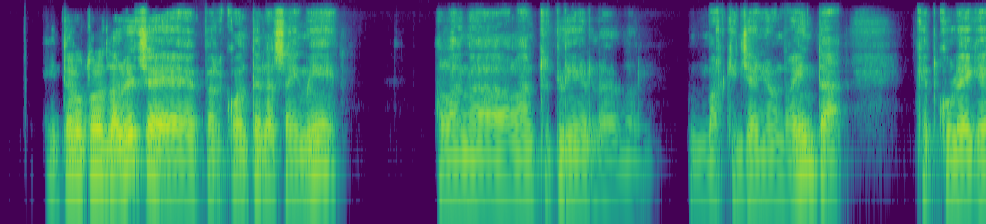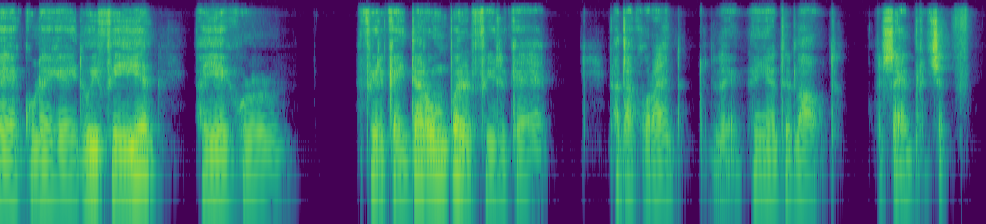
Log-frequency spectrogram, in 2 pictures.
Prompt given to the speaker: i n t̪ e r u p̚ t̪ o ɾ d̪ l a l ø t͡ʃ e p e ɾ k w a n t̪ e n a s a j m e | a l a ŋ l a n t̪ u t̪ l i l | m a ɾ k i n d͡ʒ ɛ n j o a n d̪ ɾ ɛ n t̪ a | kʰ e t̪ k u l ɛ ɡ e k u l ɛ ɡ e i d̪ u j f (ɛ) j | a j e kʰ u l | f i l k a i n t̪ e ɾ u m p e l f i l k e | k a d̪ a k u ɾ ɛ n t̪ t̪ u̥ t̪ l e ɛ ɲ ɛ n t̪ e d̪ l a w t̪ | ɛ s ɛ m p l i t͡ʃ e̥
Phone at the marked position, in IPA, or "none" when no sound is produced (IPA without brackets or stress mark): i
